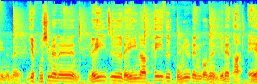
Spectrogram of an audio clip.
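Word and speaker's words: Fade: F 발음을 넣는 거예요 페이드부터 볼게요 웨이드라고 한번 보세요 웨이드 웨이드에다 F 발음만 넣는 거예요 웨이드 페이드 웨이드 페이드 웰 발음을 넣어서 부르시는게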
